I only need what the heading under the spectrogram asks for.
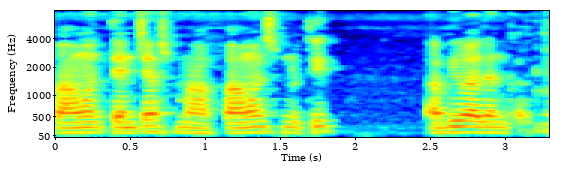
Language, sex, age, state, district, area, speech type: Marathi, male, 18-30, Maharashtra, Amravati, rural, spontaneous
